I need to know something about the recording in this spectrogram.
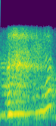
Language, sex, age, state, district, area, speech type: Odia, female, 45-60, Odisha, Dhenkanal, rural, conversation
